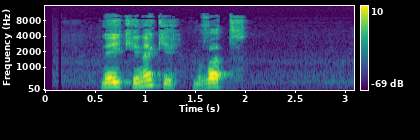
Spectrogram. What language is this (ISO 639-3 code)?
zza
